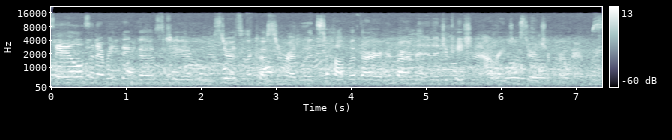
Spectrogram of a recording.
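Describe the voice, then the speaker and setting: Over crowd noise in the background, a woman speaks at a very fast pace with ordinary pitch variation. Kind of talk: interview answer. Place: market. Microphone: phone near.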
